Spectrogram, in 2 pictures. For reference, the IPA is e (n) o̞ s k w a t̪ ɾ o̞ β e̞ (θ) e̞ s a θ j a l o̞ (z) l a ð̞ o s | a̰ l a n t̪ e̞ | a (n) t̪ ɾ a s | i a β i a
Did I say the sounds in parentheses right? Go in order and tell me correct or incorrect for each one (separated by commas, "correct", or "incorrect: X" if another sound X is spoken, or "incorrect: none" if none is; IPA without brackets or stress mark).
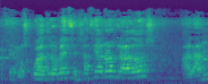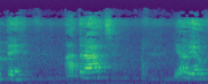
incorrect: m, correct, correct, incorrect: none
